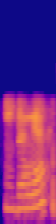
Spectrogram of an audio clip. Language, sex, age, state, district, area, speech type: Tamil, female, 18-30, Tamil Nadu, Tirupattur, rural, conversation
